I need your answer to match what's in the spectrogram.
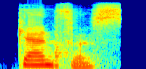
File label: "canthus", Indian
